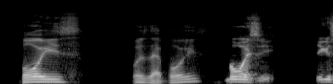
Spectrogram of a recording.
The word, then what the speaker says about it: Boise: what is that boy Boise you can say Yeah Boy Idaho that's supposed to be Boise Idaho yeah that's how you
